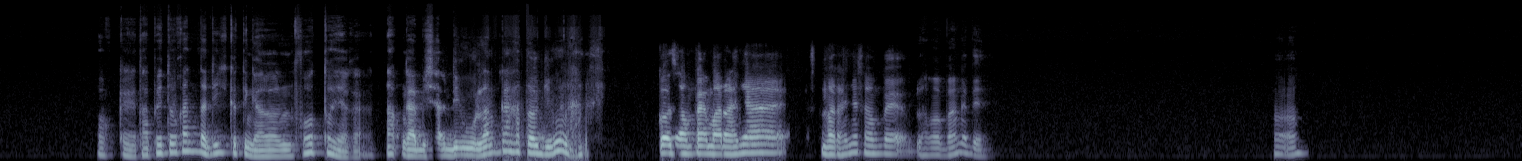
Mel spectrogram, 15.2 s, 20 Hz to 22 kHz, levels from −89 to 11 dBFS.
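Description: At 4.57 s, right after "nggak bisa", the speech goes through a call bitrate drop lasting until about 10.15 s. The encoder was forced to spend far fewer bits, which fits a fall from roughly 64 kbps to 12 kbps, so it quantises coarsely and the audio bandwidth narrows from 20 kHz to 8 kHz. For about 3.5 s at the bottom, the sound is muffled and rough-textured, losing its top-end detail until the rate recovers.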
